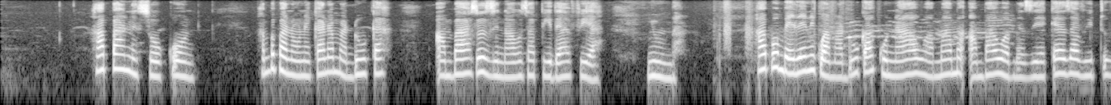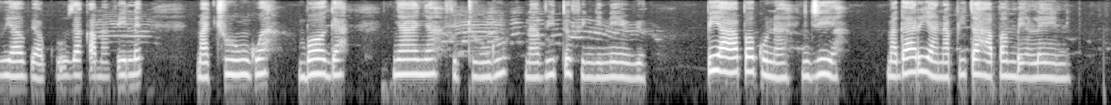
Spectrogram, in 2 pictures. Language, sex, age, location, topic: Swahili, female, 36-49, Nakuru, finance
